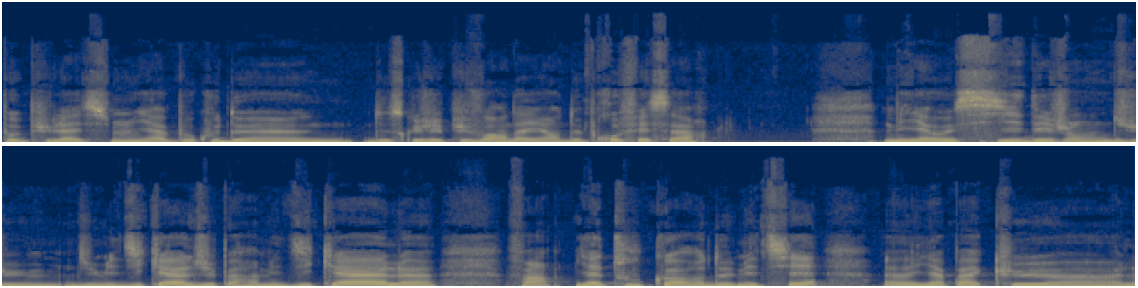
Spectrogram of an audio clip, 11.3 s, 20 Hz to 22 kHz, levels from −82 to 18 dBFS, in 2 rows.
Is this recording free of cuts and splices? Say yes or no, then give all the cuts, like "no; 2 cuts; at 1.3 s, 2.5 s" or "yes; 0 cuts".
yes; 0 cuts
